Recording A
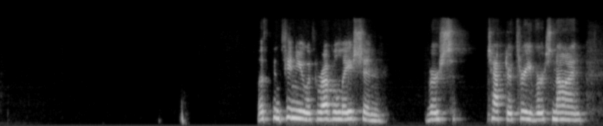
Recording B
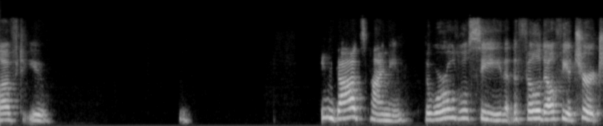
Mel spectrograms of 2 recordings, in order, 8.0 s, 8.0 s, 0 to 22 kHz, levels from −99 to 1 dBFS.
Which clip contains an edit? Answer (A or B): A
